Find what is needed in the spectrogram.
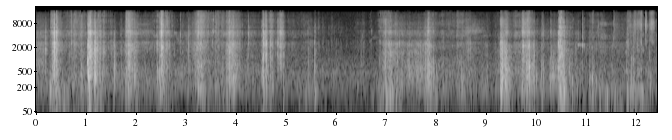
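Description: Footsteps crunching irregularly over charred debris and ash from a burnt-out house, with a quieter lull about halfway through.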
